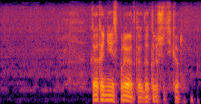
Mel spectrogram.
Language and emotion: Russian, neutral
